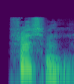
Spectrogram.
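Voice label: "freshman", American English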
